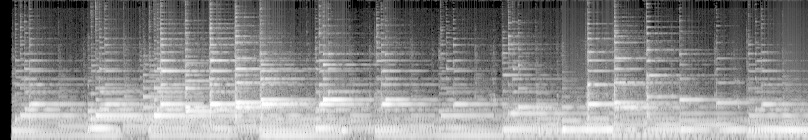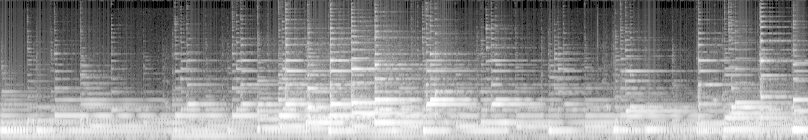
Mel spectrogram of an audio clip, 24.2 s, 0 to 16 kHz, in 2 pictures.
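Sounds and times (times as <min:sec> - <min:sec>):
instrumental harp praise music: 0:00.2 - 0:24.2.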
